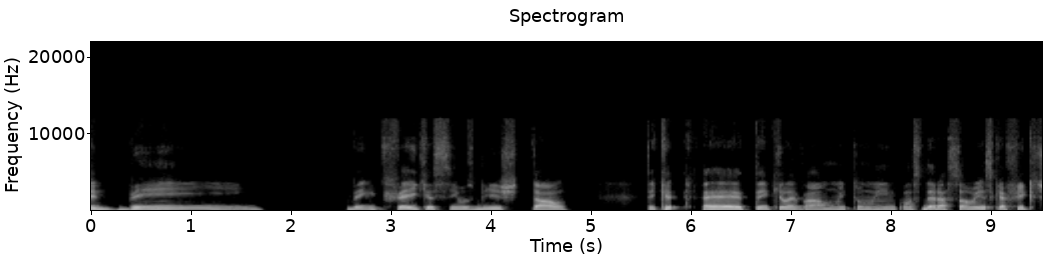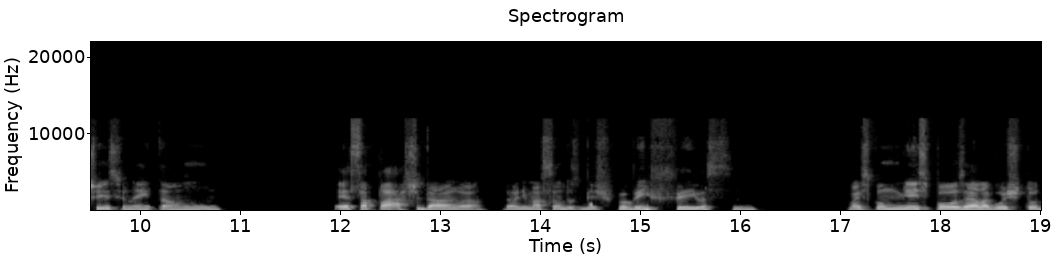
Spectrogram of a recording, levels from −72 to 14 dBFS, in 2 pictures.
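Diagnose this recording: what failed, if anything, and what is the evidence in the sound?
The codec stage failed: corrupt frames were decoded and played. Brief chirps or noise bursts occur at 8.89 s, 12.84–12.86 s, 14.49–14.52 s and 15.64–15.67 s, each lasting a frame or two. The loudest, near 14.5 s, peaks around -5 dBFS. Unlike concealed packet loss, which fills gaps with smeared or repeated sound, misread bits put spurious energy at the wrong frequencies.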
